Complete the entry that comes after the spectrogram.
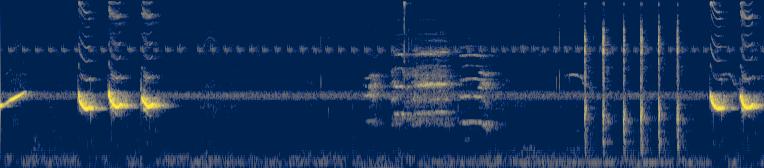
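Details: Kaso-kaso bird kept tame and singing on a hand without a cage: a rising whistle, three fast downslurred whistles, a rustle of scratchy sounds, a series of sharp clicks, then two more slurred whistles.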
